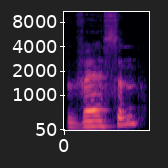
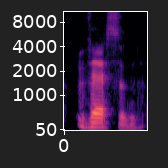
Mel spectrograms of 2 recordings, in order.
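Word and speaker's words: Vaesen: The pronunciation is Vesen. – Vesen, okay. – Imagine it's spelled V-A-I-R-S. That's the way it should be pronounced.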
